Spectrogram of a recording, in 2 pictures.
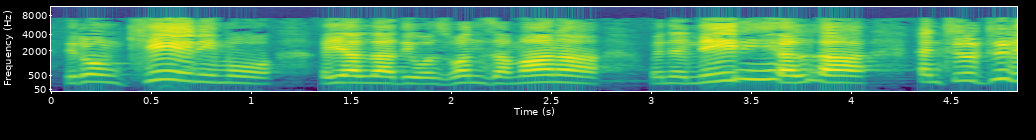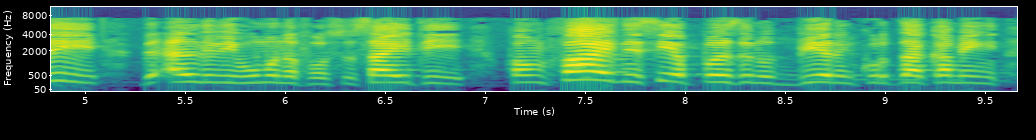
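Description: Guy with a really high sharp voice leading a pleading prayer, muffled lo-fi sound. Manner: fervent, pleading, repeating the refrain. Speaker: prayer leader. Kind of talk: impassioned supplication. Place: gathering of worshippers. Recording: dull lo-fi recording.

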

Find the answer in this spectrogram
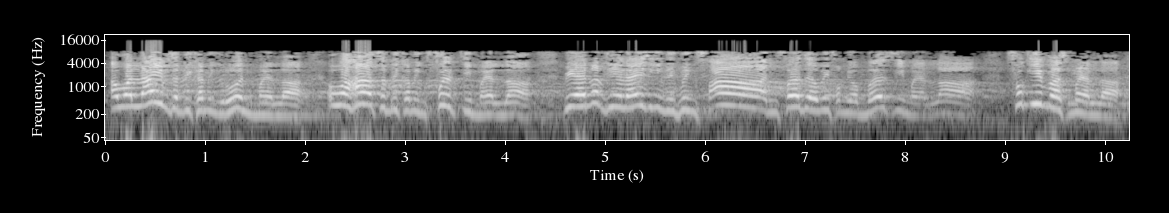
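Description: A man with a strikingly high voice leads a tearful congregational supplication. He pleads, climbing and then sinking low on each repeated refrain. His words ring through a large reverberant mosque hall. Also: lively intonation, normal speed, a bit bright. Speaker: imam leading supplication. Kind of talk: emotional congregational du'a.

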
